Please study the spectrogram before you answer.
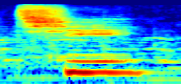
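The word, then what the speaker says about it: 七: Chi, chi. Số này chúng ta cần phải bật mạnh hơi ra.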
